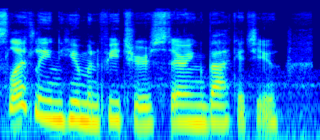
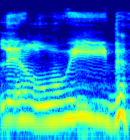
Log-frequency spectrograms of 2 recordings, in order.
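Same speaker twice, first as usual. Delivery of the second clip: halting, broken, raspy, superior sneering drawl. Asked to play the creepy guy, the speaker gives his line: halting, rasping voice. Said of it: "halting, rasping voice".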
